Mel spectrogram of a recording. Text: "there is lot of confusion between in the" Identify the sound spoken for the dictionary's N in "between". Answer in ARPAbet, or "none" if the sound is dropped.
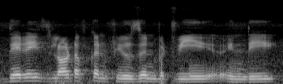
none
